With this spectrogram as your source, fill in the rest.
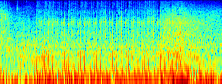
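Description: Heavy automatic turrets hammer out rapid, sustained bursts of gunfire in a Mass Effect firefight, loud and continuous with dense rhythmic reports throughout.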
